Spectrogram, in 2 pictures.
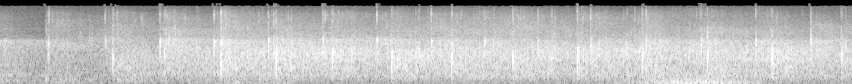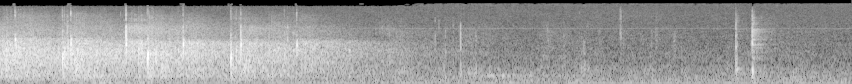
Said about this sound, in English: Can we give him a hand clap offering?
